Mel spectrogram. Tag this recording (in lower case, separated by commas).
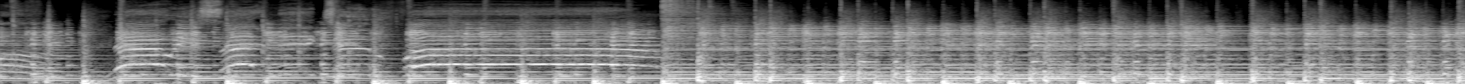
blues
